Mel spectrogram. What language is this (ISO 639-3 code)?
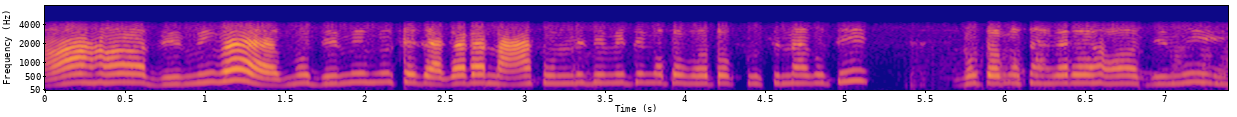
ori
